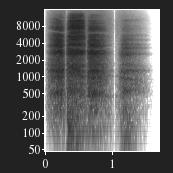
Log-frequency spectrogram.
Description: sprint breathing; Call of Duty Modern Warfare

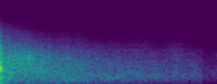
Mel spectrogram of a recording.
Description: smg attack far distant; Rust

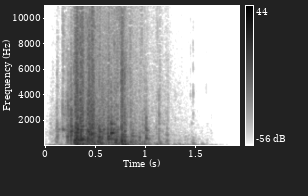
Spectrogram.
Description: tank impact wood

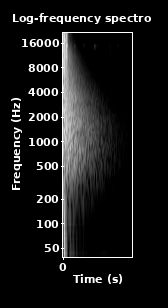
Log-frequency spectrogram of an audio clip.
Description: glock17 indoor distant; Escape from Tarkov

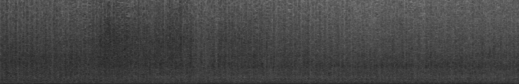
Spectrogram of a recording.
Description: Plane Chute Rumble; DCS

